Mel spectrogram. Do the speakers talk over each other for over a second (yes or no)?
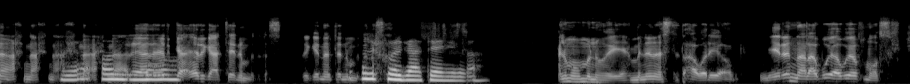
yes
